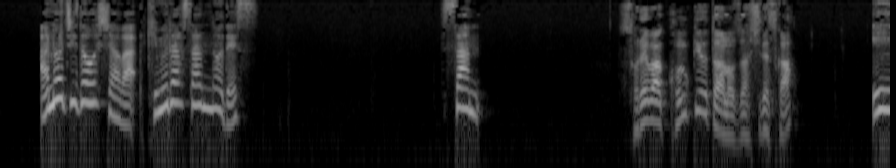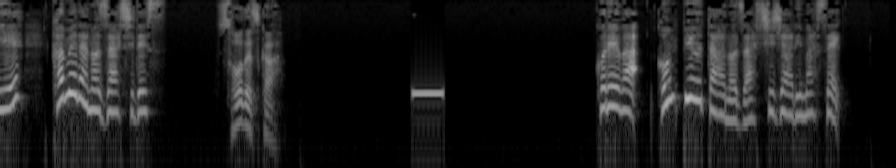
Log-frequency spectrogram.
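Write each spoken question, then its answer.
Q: これはコンピューターの雑誌じゃありません。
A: ○(カメラの雑誌です)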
